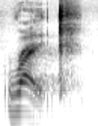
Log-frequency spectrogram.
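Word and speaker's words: R3ICH: by a company called R3 ich pronounced Reich he said he did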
